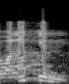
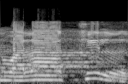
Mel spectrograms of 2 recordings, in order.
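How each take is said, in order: First: The final n is pronounced clearly as n. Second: The final n merges into an l sound. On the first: The speaker calls it wrong. "tidak dibaca walakin" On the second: The speaker calls it right. "nun matinya dimasukkan kepada huruf lam ya, tanpa dengung"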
